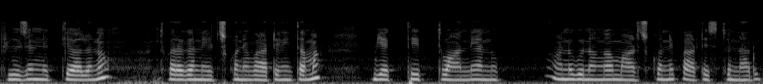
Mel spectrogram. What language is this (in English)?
Telugu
